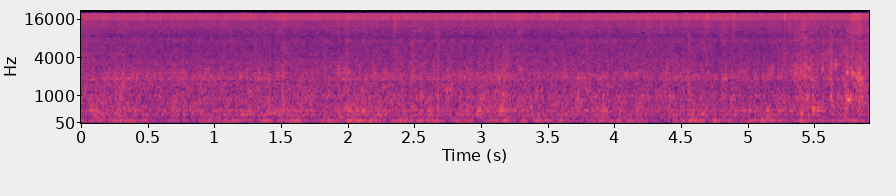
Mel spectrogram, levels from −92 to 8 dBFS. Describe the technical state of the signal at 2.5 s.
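At 2.5 s, as throughout the clip, USB bus current drawn in 125-microsecond microframes is leaking into the analogue path through power or ground. That USB whine sits as a steady, fixed-pitch tone at 8 kHz, roughly 25 dB below the sound, a thin high whistle laid over everything.

The sound there is also plainly rough and grainy, with a hoarse, muffled quality, most likely from Opus compression. The damage fits a low bitrate near 16 kbps, where the encoder has switched to its hybrid speech mode and fills bands with noise.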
